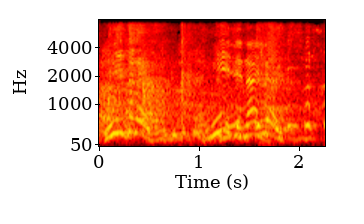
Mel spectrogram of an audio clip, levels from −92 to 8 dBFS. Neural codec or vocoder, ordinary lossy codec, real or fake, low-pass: none; none; real; 7.2 kHz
